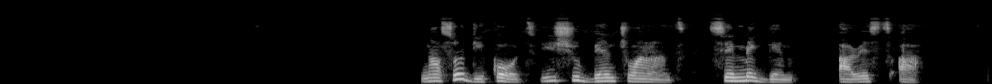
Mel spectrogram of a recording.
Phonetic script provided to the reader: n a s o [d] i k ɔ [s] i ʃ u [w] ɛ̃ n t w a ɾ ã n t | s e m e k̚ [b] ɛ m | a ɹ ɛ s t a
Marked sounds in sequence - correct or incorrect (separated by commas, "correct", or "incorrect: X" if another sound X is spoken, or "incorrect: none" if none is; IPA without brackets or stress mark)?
correct, incorrect: t, incorrect: b, incorrect: d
